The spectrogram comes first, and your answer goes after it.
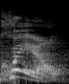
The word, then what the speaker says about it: Quayle: my name is dan quayle it's just like the bird but not spelled the same okay this is maryland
